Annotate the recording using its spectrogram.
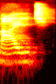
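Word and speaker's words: knight: k like team night it's not night if you know they pronounce the key i don't know yeah like a no night um otherwise knowledge nice nice okay yeah it's common to say no to you yeah yeah because k is a common word letter in portuguese right no it's not it's not why hell when we consider decay uh silent k we don't pronounce like no and now if the k is silent it's now right yeah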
